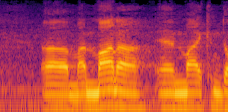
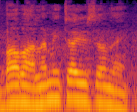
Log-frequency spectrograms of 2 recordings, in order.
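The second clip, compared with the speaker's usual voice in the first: imitating a thick Iranian accent, higher and quick; a fond, higher Iranian-accented impression of a mentor; Iron Sheik accent; 4 semitones higher, faster than usual. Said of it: "he had this great accent".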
